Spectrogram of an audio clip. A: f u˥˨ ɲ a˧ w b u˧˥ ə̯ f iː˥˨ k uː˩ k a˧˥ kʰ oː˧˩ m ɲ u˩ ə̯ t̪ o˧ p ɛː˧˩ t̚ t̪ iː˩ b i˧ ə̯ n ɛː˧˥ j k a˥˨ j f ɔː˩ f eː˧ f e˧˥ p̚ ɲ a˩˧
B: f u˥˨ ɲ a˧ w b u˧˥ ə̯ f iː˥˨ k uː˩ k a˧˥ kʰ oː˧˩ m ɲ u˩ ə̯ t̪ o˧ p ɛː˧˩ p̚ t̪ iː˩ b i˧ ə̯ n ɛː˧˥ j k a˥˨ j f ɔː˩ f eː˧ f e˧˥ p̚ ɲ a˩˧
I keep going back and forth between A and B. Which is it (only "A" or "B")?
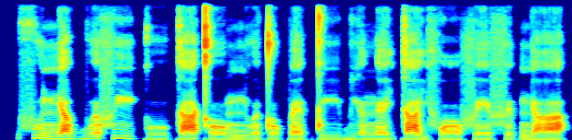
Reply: A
